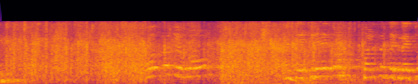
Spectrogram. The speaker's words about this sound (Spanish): Un aplauso para esta familia.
